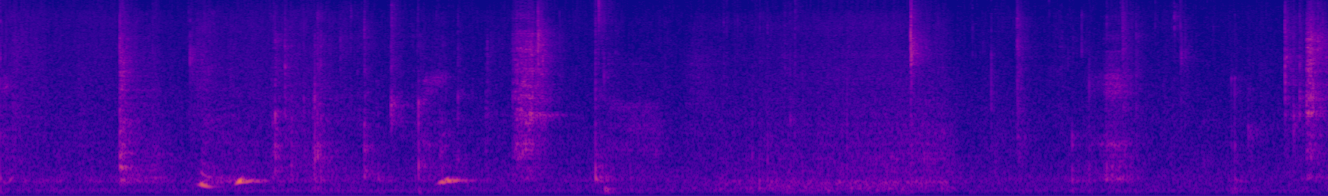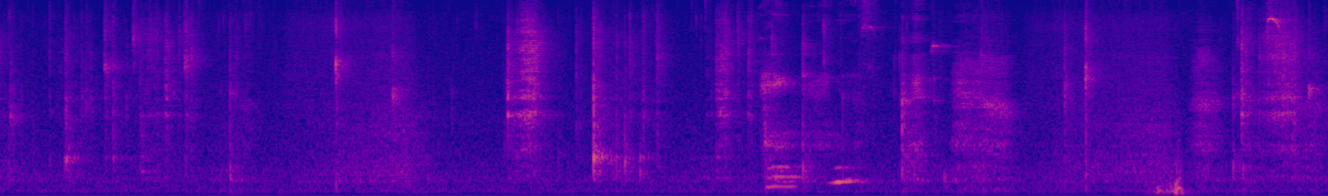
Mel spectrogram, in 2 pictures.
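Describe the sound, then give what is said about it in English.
Bubbles being blown into bath water: a steady run of soft, wet pops and clicks at an irregular pace, fairly quiet, with occasional deeper gurgles and no talking. “And so as you're going to lean back and relax, I'm going to blow some bubbles in here too.”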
